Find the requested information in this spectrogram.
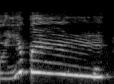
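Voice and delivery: high, loud whoop that tips into a laugh; joyful yippee. Shown as a demonstration. Leader showing the victory cheer, high laughing whoop. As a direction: throw the arms up and whoop. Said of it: "just go".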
